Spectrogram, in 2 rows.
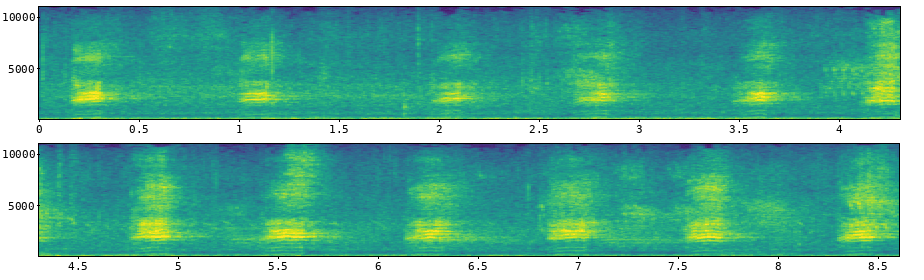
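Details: Eastern spot-billed duck mother moving her tiny ducklings in early morning, during an episode where a cat attacked two chicks; a long series of regular, harsh, nasal quacks roughly every 0.6 seconds, with constant low-pitched background rumble.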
